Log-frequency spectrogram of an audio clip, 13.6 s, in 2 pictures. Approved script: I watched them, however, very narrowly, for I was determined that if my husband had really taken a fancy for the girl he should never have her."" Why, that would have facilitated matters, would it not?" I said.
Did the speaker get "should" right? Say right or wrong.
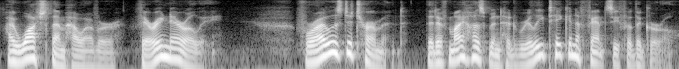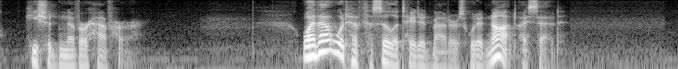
right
